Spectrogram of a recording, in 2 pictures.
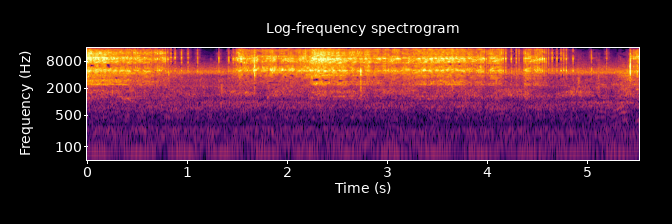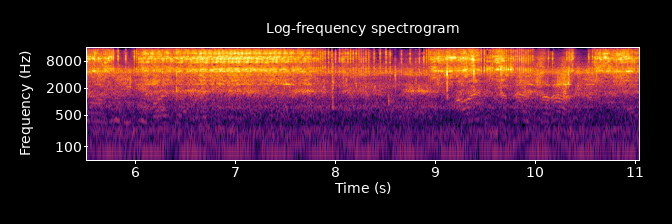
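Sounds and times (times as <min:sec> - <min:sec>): faint reel clicks: 0:00.0 - 0:11.0
fishing reel gears whirring: 0:00.0 - 0:11.0.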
